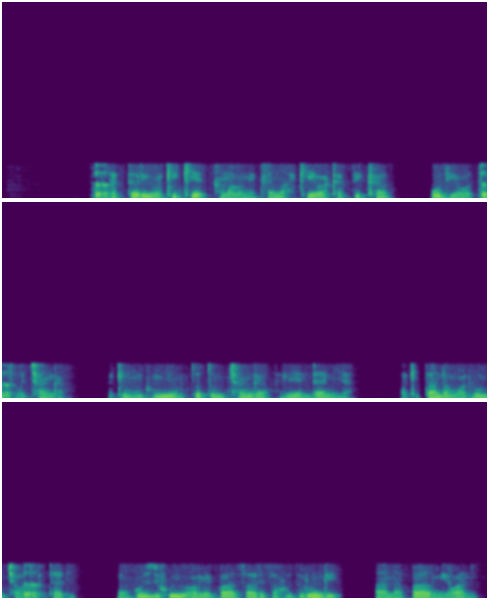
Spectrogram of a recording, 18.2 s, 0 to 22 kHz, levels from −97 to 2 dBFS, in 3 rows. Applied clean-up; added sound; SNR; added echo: neural mask model RNNoise.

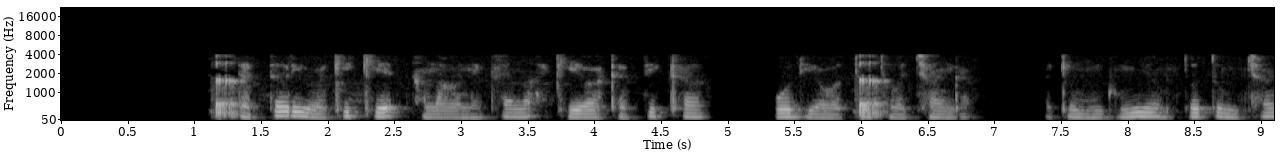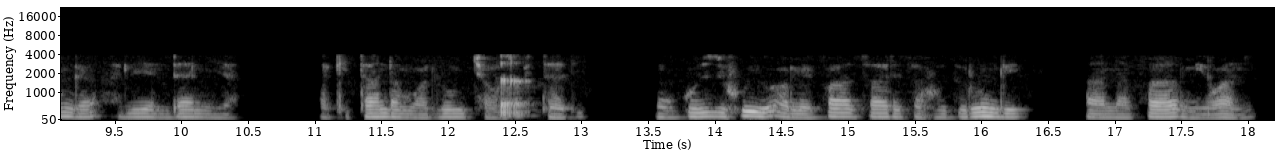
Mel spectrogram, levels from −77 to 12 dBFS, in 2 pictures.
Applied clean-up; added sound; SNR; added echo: none; Burping, eructation; -3 dB; none.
